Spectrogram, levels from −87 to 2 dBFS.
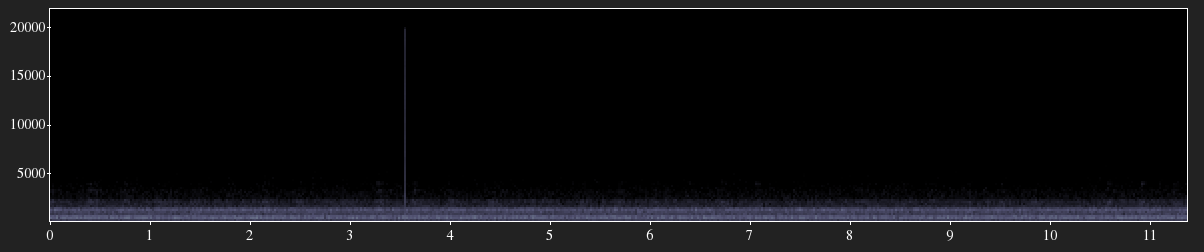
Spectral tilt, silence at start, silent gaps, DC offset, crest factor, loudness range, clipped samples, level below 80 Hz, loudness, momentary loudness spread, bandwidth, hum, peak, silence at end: -5.5 dB/octave; 0 s; none; 0.2%; 20 dB; 0 LU; under 0.1%; -64 dBFS; -52 LUFS; 1 LU; 19.5 kHz; 60 Hz at -70 dBFS; -32 dBFS; 0 s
